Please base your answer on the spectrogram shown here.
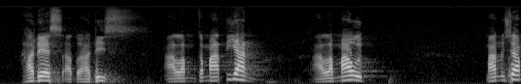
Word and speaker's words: Hades: Atau Hades orang baca. Saya bacanya niru Yunani. Hades atau Hadis, alam kematian, alam maut.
